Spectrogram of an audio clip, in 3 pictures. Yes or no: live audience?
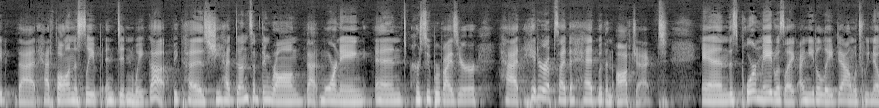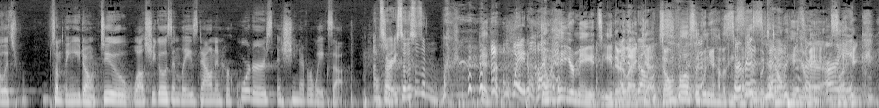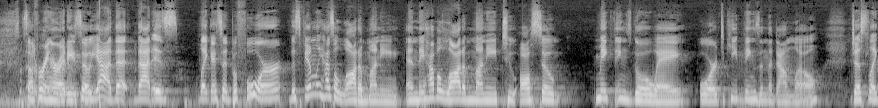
yes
